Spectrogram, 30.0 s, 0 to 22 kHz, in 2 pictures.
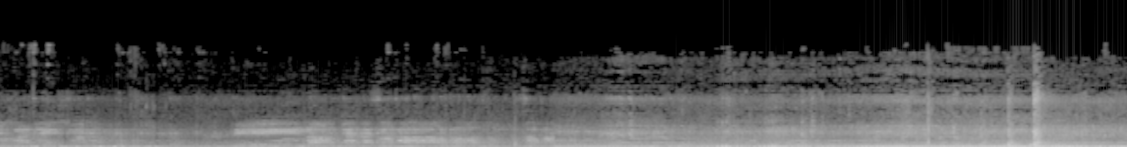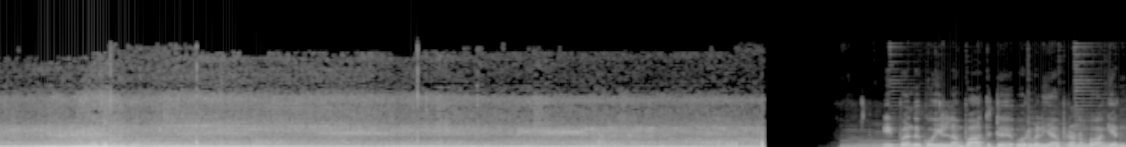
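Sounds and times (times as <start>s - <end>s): motor traffic rumble: 0.0s - 25.2s
voices: 3.1s - 25.2s.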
